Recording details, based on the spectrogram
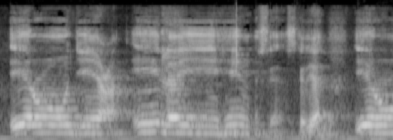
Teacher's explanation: masa kita sebut Ir tu lidah ke belakang jadi bunyi dia irji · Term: roh tebal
